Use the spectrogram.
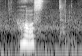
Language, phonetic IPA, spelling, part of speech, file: Czech, [ˈɦost], host, noun, Cs-host.ogg
- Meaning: guest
